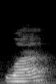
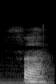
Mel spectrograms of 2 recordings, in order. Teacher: vav harfini talaffuz qilishda lablarimiz bir-biriga tegadi. Fa harfini talaffuz qilishda esa tepa tishimiz pastki labimizga tegadi.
